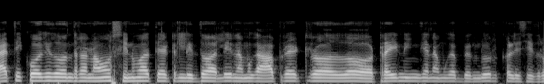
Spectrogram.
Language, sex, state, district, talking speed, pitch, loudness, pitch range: Kannada, male, Karnataka, Chamarajanagar, 210 wpm, 155 Hz, -17 LUFS, 150-160 Hz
